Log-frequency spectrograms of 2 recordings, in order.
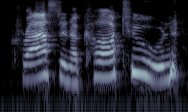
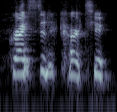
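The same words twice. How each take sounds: First: Slow, drawn-out imitation of the quip; mock movie quote. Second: Laughing through the quote. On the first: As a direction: deliver it slowly, like a corny action hero. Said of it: "How about this one?". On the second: Retold or imitated. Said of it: "He says that".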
